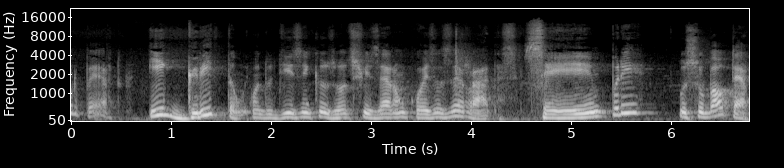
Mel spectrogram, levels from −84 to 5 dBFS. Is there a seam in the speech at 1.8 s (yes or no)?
yes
